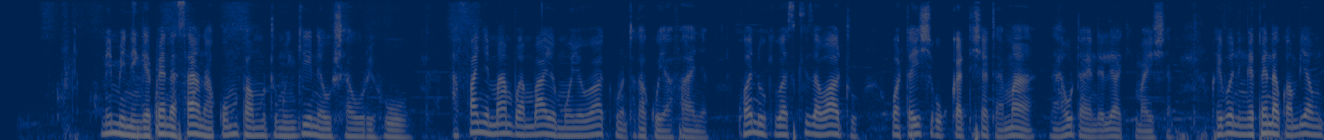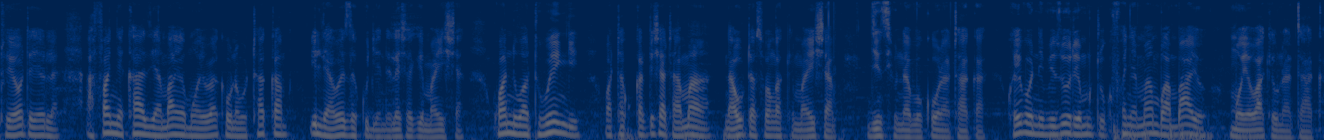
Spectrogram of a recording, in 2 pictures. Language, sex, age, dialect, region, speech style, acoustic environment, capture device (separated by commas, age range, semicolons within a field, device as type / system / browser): Swahili, male, 18-24, Kenya - Mombasa, Kenya, relaxed; happy; focused, people talking; nature, mobile / Linux / Chrome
